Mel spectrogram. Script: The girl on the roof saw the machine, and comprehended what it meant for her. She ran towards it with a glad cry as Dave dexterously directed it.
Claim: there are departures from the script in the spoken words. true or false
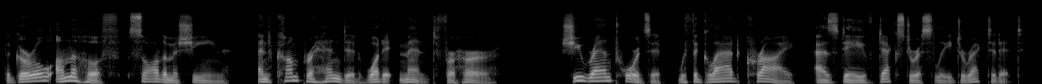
true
